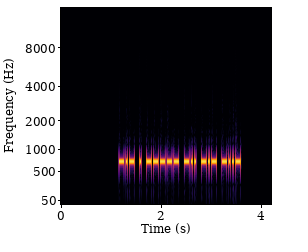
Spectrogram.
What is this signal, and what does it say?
Morse code, heard as a keyed tone, about 34 wpm, 700 Hz. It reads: KE0DKX
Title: USA Call Signs - 4x Character Spacing - 35wpm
